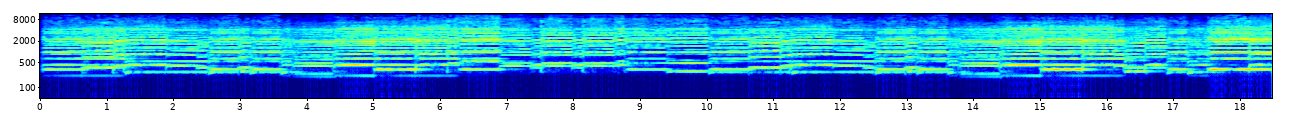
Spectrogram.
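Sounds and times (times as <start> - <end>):
violin duet: 0.0 - 18.4.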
